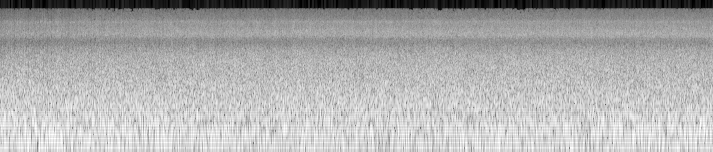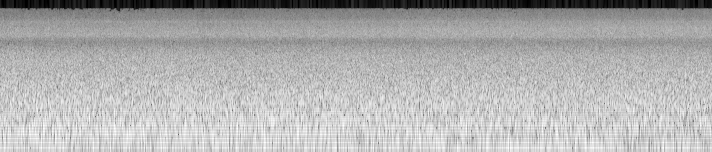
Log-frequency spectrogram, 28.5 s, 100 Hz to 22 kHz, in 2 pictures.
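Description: Onboard sound of a Formula One class racing plane on its full-power takeoff roll: the Continental O-200 engine and rushing air merge into a steady, even rush with no distinct engine note.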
